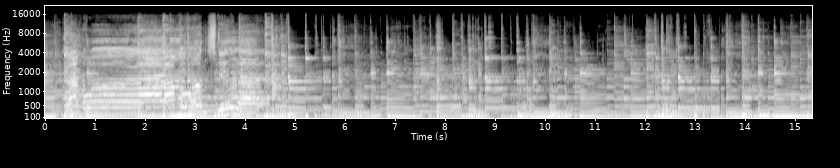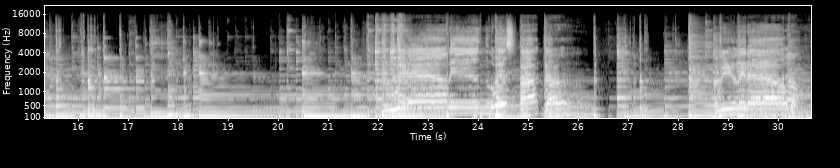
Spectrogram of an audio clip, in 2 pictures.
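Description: Acoustic guitar strumming a bluegrass-style folk song. A woman's voice sings over it near the start and again in the last third, sliding in pitch.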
